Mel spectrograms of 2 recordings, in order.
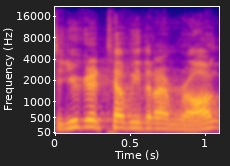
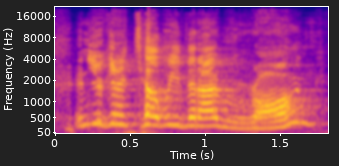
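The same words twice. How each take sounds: First: It is said in the speaker's normal voice. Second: It is said in an exaggerated put-on voice.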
